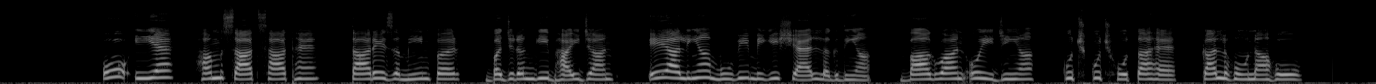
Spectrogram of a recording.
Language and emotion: Dogri, neutral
